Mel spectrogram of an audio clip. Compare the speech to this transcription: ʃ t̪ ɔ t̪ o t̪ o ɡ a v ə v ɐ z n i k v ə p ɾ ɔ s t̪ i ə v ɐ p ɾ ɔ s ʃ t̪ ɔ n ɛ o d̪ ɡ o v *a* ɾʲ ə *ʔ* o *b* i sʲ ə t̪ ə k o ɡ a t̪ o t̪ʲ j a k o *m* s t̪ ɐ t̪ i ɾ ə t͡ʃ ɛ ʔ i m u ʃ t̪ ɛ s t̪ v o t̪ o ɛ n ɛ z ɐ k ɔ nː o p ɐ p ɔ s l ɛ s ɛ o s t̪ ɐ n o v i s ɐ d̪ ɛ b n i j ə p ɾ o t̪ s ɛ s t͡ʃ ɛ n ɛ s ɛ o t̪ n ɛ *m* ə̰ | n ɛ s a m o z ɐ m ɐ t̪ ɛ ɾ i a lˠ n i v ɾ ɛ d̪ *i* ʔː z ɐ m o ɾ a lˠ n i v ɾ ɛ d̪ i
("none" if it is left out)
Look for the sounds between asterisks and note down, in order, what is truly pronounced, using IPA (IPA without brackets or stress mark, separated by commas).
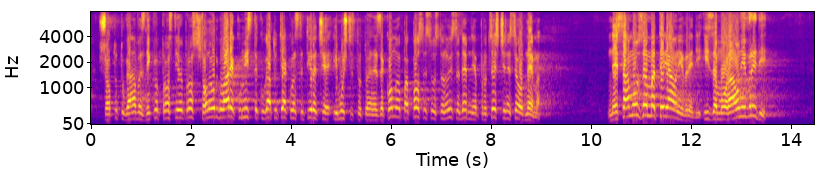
a, k, m, n, m, i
